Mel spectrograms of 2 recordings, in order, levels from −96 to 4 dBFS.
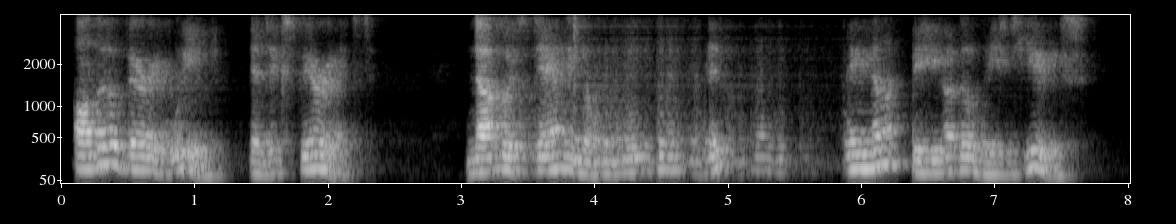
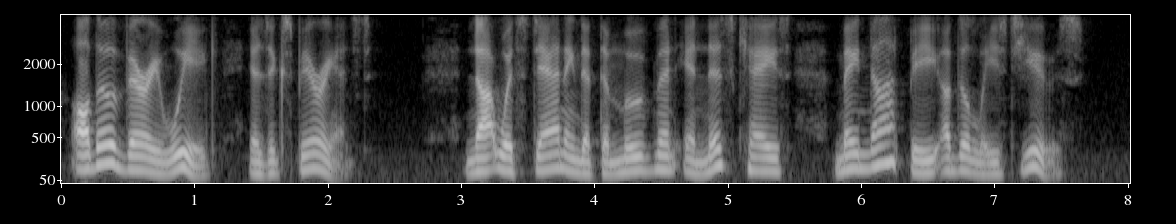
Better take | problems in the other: second | noise reduction (neural mask model DeepFilterNet 3)

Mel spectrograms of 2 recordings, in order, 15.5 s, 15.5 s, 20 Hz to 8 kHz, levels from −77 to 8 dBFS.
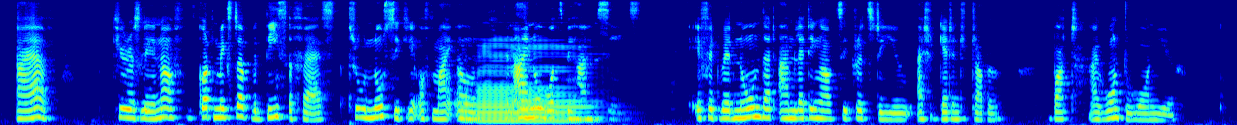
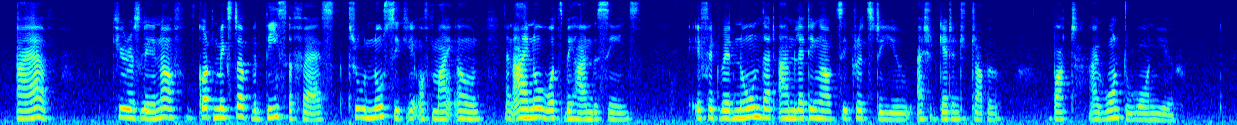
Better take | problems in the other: second | noise reduction (classical method log-MMSE)

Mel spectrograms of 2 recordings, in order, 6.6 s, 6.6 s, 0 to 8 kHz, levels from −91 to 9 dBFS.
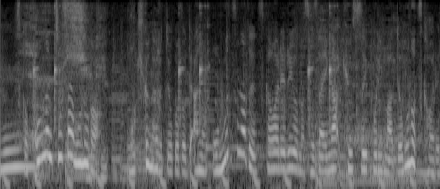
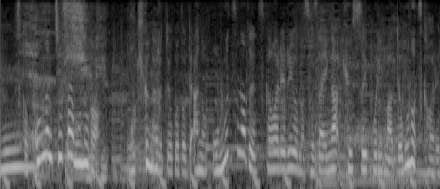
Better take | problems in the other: second | background sound (Dishes, pots, and pans / Chink, clink); 17 dB below the speech

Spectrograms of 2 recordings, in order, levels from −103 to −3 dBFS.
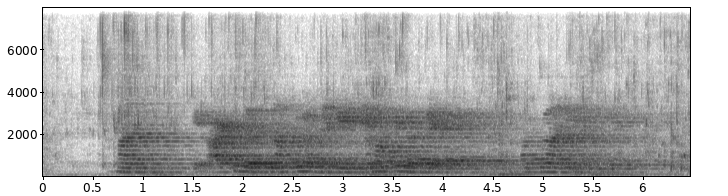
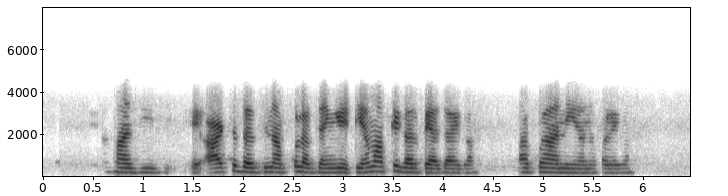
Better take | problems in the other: second | background sound (Bathtub (filling or washing)); 16 dB below the speech // room echo; dies away in 1.9 s

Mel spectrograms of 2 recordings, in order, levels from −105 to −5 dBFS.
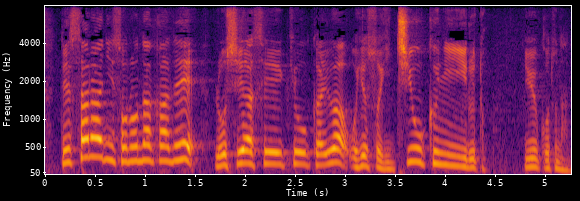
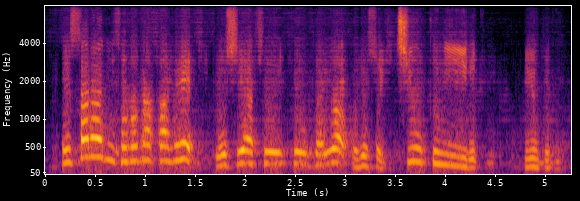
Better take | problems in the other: first | noise reduction (neural separator model SepFormer DNS4)

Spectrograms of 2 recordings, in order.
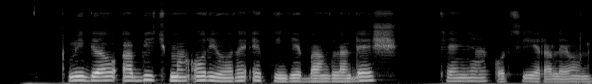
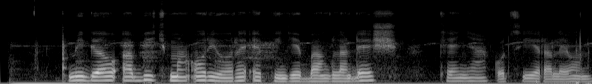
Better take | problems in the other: second | noise reduction (neural mask model DeepFilterNet 3)

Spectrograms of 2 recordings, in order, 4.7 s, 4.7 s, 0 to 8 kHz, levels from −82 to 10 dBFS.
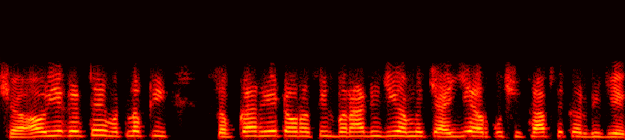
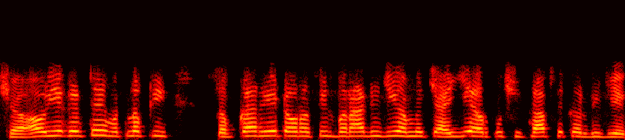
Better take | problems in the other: first | noise reduction (neural mask model Resemble Enhance denoiser)

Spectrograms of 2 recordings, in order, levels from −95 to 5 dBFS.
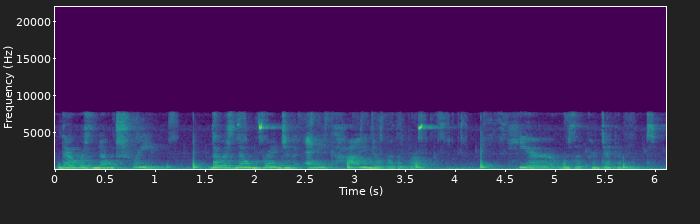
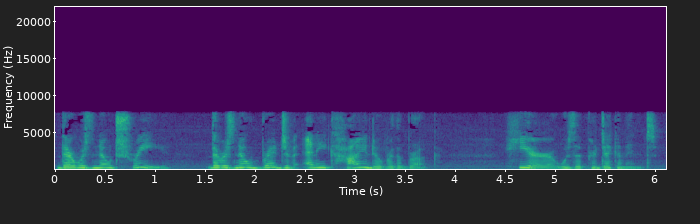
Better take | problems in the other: second | background sound (Writing); 4 dB below the speech // room echo; dies away in 0.7 s

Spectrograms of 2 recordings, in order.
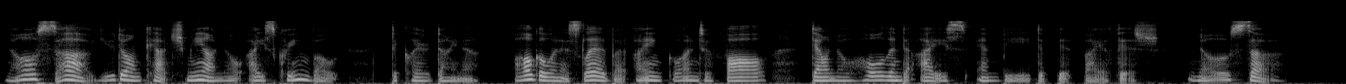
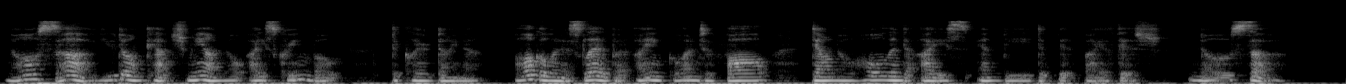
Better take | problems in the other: first | room echo; dies away in 0.2 s

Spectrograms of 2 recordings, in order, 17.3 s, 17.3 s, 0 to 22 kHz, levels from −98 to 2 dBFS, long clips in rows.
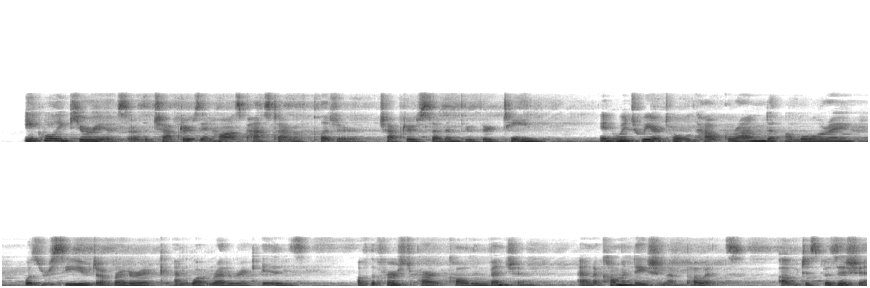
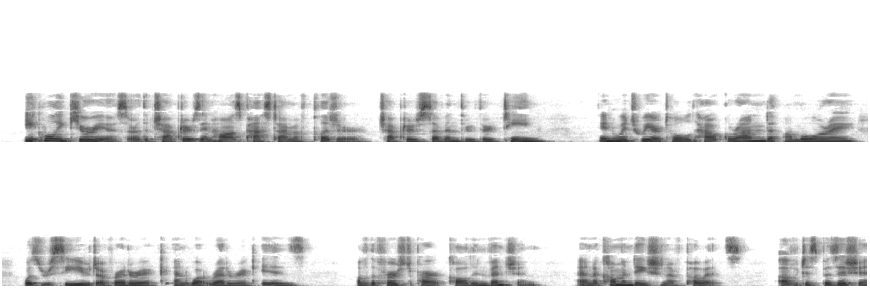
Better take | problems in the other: second | room echo; dies away in 2.2 s

